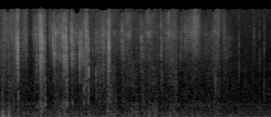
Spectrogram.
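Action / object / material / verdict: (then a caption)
scrape / cotton fleece sweatshirt cuff / cotton fleece / none. Long blue-painted fingernails scratch and rub the cuff of a worn teal knit cotton fleece sweatshirt sleeve, a soft thick fabric. A dense, bright, scratchy rustle with sharper strokes early on settles into a steady, quieter rasping over a low rumble.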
